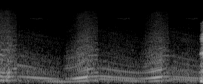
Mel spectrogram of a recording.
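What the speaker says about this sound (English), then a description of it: "Let's test if the Supra sound works" A modded Toyota Supra engine in Assetto Corsa revs in repeated rising and falling sweeps, a close, tonal exhaust note climbing and dropping about three times in quick succession.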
